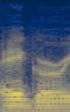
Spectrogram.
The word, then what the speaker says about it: Agur: You can pronounce his name either Agur or Agur. Either one is acceptable.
